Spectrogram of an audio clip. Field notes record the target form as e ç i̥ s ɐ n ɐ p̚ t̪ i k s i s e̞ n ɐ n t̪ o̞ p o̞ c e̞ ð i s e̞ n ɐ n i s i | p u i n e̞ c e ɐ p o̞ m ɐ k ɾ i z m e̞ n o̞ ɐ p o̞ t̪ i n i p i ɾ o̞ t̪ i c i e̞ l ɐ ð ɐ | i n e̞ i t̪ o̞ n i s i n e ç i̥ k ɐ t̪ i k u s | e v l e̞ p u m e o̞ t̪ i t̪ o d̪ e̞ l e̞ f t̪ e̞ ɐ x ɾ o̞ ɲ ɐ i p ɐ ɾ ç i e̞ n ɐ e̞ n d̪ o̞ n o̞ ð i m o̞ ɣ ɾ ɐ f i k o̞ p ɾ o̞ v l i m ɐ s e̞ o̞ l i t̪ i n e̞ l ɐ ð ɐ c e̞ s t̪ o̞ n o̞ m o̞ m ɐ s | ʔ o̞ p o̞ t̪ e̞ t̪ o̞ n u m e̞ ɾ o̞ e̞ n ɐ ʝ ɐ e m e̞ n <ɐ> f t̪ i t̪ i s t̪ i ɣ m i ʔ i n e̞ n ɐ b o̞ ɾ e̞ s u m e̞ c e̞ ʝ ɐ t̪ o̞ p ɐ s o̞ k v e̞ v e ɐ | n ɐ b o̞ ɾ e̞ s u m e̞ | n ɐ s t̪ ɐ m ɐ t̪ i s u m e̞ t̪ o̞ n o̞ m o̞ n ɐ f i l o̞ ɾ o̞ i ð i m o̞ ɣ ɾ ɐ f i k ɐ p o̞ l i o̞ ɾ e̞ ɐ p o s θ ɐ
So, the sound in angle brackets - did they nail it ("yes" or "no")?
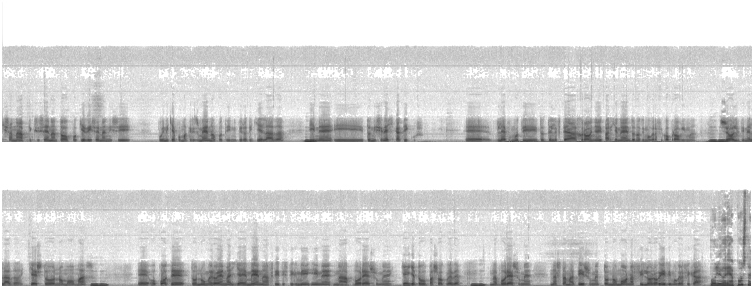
no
